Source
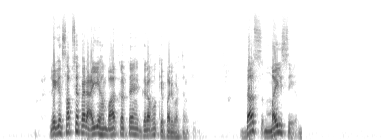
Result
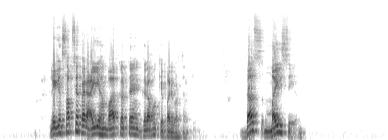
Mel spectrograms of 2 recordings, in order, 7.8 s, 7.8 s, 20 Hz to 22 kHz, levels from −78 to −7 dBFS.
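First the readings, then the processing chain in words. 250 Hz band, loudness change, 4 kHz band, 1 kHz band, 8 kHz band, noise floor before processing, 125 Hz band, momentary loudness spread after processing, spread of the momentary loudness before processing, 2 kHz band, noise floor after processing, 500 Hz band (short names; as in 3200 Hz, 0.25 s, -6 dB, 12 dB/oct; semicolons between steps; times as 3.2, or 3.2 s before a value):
+2.5 dB, +2.5 dB, +2.0 dB, +2.0 dB, +2.5 dB, -81 dBFS, +2.0 dB, 10 LU, 11 LU, +2.0 dB, -78 dBFS, +2.5 dB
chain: early reflections 60 ms -13.5 dB, 78 ms -16.5 dB; gain +2 dB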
